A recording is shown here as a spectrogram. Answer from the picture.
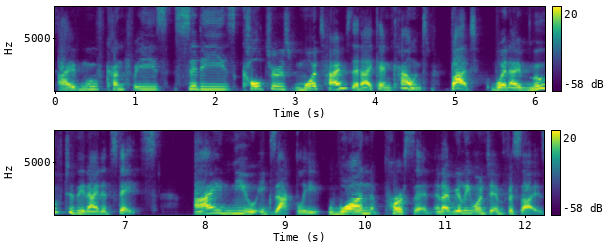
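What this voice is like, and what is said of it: Speaks with a noticeable accent. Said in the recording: “you can obviously hear it in my accent, of course.”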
